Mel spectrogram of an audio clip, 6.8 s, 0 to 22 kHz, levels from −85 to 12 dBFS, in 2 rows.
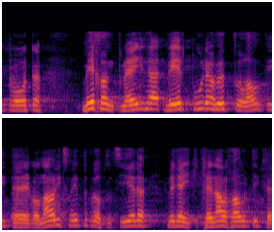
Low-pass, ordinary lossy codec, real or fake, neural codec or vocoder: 7.2 kHz; none; fake; codec, 16 kHz in and 24 kHz out, 1.1 kbps, FireRedTTS-2 codec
